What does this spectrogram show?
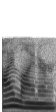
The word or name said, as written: eyeliner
